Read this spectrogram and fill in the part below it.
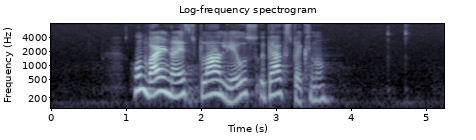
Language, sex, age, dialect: Faroese, female, 36-60, Norðuroyggjar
